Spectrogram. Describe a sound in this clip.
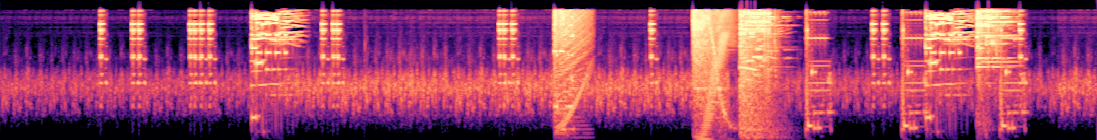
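Short game chimes and zaps ring out as tiles are matched.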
